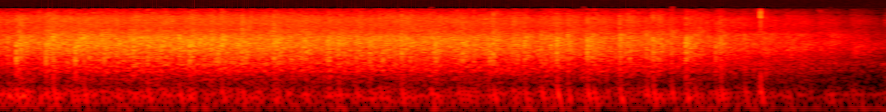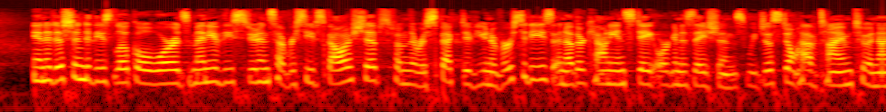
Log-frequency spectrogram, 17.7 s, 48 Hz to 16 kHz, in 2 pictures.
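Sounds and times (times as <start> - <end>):
large audience applauding award recipients: 0.0 - 9.0
speech: 9.2 - 17.7.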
